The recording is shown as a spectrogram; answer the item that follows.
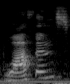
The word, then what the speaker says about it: Wathen's: This All is the, I'm going to say it wrong again, Wathen's.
